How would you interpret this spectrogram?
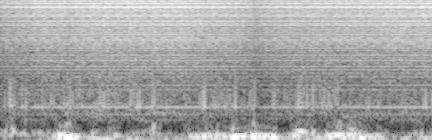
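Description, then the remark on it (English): A low, muffled rumble throbs unevenly in soft pulses, like faint wind buffeting a microphone, recorded by one of two microphones on the Perseverance rover on Mars. It is steady and dull, with no voices or sharp sounds. “And there are two microphones on the spacecraft, so there's just a bit of audio.”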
